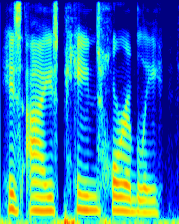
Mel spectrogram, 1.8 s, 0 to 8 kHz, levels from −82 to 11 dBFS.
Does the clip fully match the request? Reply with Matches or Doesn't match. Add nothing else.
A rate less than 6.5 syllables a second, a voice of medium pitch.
Matches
